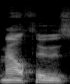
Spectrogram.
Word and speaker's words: Malthus: And I'd like to start, if I may, with in the 1800s, I believe the early 1800s, with Thomas Malthus, or Malthus. Some people, say his name differently.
